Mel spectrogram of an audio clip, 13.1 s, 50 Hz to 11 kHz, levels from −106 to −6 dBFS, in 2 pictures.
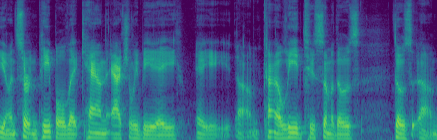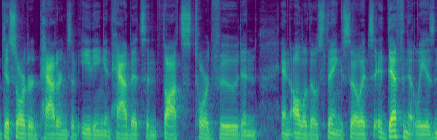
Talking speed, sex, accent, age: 190 wpm, male, American, 30-49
